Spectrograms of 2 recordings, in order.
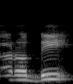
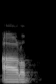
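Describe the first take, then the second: First: The word ends with a final vowel sound. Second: The word ends without its final vowel. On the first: The reading continues without stopping. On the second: The reading stops at this word.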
